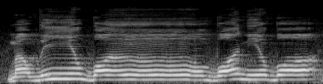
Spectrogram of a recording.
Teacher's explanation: Ya, di situ juga kita bisa belajar tentang ikhfa dan izhar, yang mana didengungkan, misalnya madhidan, berdengung kan, madhidan dhanida. Kenapa berdengung? Karena tanwin bertemu dengan dha.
